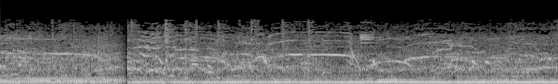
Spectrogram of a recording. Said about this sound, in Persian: مواردی هم این گونه با شلیک گلوله. چه فازیه که تیر دارن میزنن. تیر دارن میزنن به مردم.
